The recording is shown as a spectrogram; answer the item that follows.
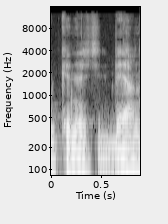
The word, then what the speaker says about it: Kenneth Gilbert: Kenneth Gilbert, l'un des grands noms du clavecin, né à Montréal. Il tenait d'ailleurs à ce que l'on prononce son nom à la française, car il était québécois.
